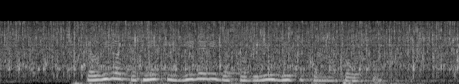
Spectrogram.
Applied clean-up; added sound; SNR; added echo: none; Stream; 4 dB; reverberation time 1.8 s.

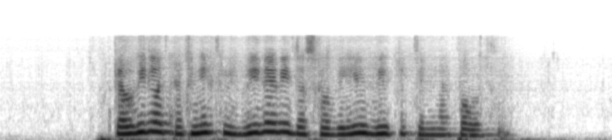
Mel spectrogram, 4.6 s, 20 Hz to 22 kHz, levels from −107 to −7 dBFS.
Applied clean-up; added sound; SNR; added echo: neural mask model DeepFilterNet 3.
